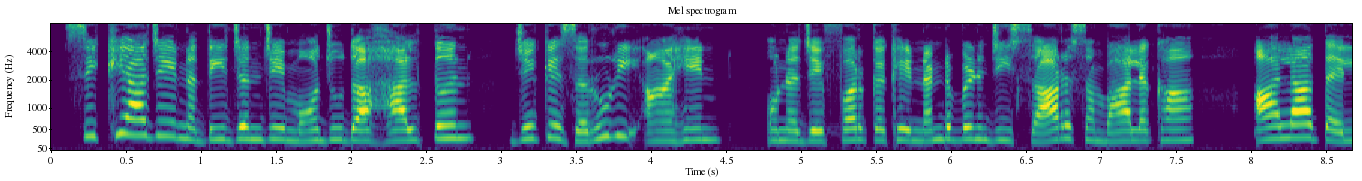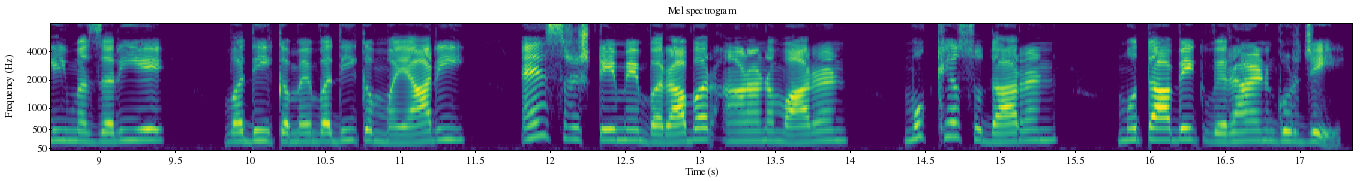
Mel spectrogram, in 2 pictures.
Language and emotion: Sindhi, neutral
